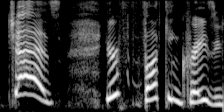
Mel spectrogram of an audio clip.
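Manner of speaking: high-pitched, disbelieving outburst; appalled exclamation. Retold or imitated. Telling Jess she has gone too far, appalled. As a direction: start high on the name, appalled. Acts out scolding her reckless friend.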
